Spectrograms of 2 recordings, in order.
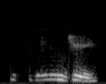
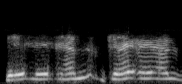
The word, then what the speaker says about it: Jangee: Jangee. Jan. The J is pronounced a Y.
